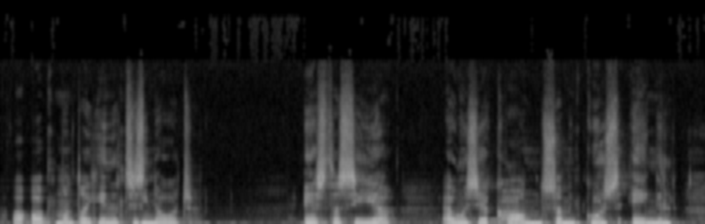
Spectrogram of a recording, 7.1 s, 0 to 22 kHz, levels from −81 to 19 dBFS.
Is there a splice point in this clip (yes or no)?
yes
